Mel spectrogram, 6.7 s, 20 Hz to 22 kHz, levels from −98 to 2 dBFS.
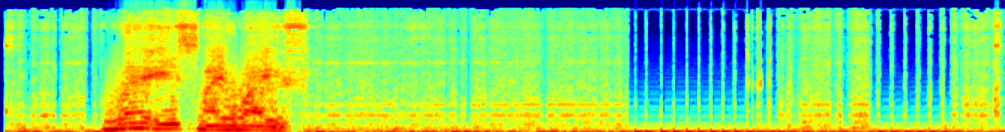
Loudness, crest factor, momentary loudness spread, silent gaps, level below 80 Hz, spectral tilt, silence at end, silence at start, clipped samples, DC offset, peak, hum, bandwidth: -7 LUFS; 6 dB; 19 LU; none; -20 dBFS; -4 dB/octave; 0 s; 0.05 s; 3%; under 0.1%; 0 dBFS; none; over 20 kHz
